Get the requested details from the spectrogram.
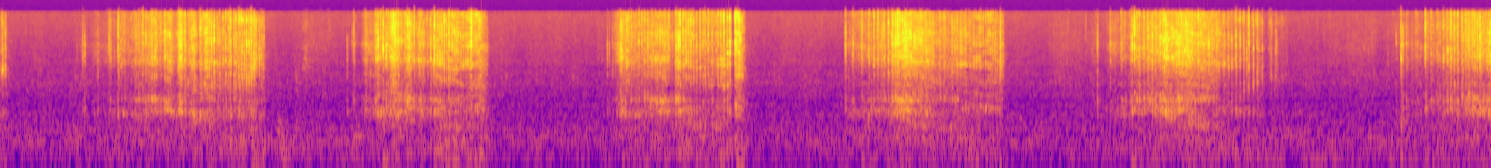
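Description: A small folded, printed paper card hang tag is held upright while long fingernails on both hands scratch its outer faces. The result is bright, dry, rustling scratches in bursts of a second or two, separated by quieter pauses with faint low hum.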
